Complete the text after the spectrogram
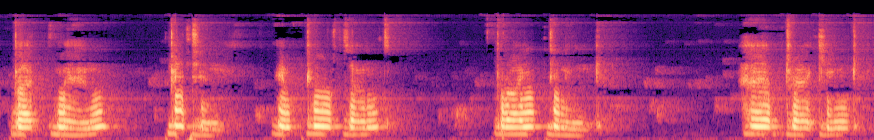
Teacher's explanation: we don't really pronounce the T in the words Batman bitten important brightening hat rack threatened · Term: the flap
